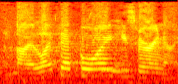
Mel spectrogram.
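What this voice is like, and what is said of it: Impression of a mother's voice. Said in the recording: “doing an impression of my mom”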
